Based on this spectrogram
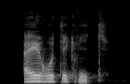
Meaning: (noun) aerotechnics, aeronautics; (adjective) aerotechnic, aeronautic
- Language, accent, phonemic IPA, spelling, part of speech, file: French, France, /a.e.ʁɔ.tɛk.nik/, aérotechnique, noun / adjective, LL-Q150 (fra)-aérotechnique.wav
